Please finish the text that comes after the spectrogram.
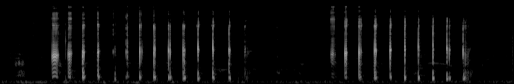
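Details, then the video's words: Francolin pair calling: fast series of sharp clicking, rattling notes, about four per second, in two bursts separated by a short gap, over a faint low hum. "new jori teeter bird teetar voice"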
